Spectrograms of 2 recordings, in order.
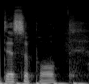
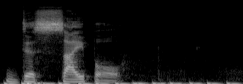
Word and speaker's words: disciple: I think you said disciple. It's disciple. Yes, sir. Can you pronounce that word for me?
